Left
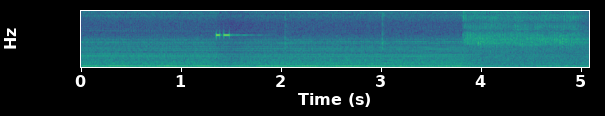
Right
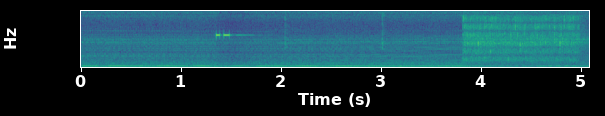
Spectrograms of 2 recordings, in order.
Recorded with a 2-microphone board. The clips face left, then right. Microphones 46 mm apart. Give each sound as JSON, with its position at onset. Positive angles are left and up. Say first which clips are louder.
{"t": 1.3, "sound": "a camera shutter", "louder": "right 1 dB", "side_deg": -5, "distance_m": 0.9}
{"t": 3.8, "sound": "frying", "louder": "right 3 dB", "side_deg": -70, "distance_m": 3.0}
